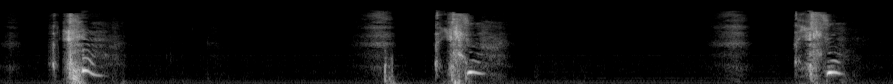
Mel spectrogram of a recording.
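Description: Three sneezes, each preceded by a short sharp in-breath, spaced a few seconds apart; a plain run of sneezing.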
